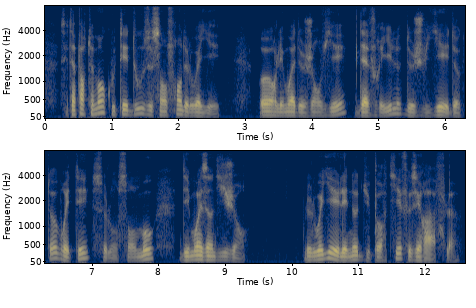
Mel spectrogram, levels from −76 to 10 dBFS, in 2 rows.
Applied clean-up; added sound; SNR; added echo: none; none; none; none.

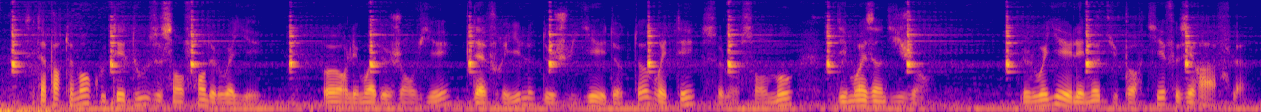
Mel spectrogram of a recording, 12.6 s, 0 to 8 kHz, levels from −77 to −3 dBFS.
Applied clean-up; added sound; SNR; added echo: none; Clock; 0 dB; none.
